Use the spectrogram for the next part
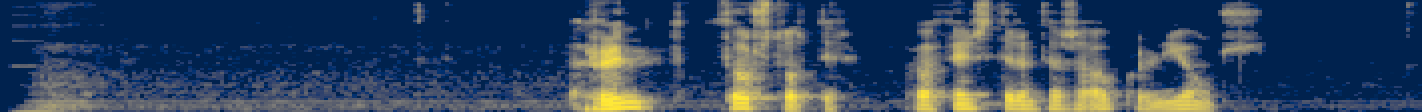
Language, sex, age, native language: Icelandic, male, 40-49, Icelandic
